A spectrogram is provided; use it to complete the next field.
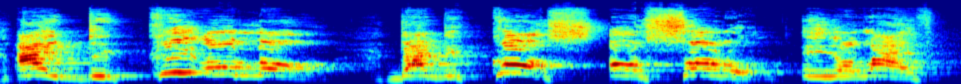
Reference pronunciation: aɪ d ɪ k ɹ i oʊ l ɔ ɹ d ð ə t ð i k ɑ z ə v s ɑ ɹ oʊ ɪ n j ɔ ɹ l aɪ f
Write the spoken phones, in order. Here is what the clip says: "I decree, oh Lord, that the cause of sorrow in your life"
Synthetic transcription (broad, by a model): aɪ d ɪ k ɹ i oʊ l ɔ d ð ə t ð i k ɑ s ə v s ɑ ɹ oʊ ɪ n j ɔ l aɪ f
